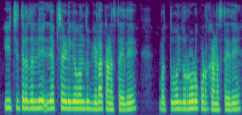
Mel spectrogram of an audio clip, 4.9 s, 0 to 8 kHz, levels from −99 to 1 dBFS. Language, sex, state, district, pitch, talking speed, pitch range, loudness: Kannada, male, Karnataka, Bidar, 180 Hz, 185 wpm, 165-190 Hz, -15 LUFS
